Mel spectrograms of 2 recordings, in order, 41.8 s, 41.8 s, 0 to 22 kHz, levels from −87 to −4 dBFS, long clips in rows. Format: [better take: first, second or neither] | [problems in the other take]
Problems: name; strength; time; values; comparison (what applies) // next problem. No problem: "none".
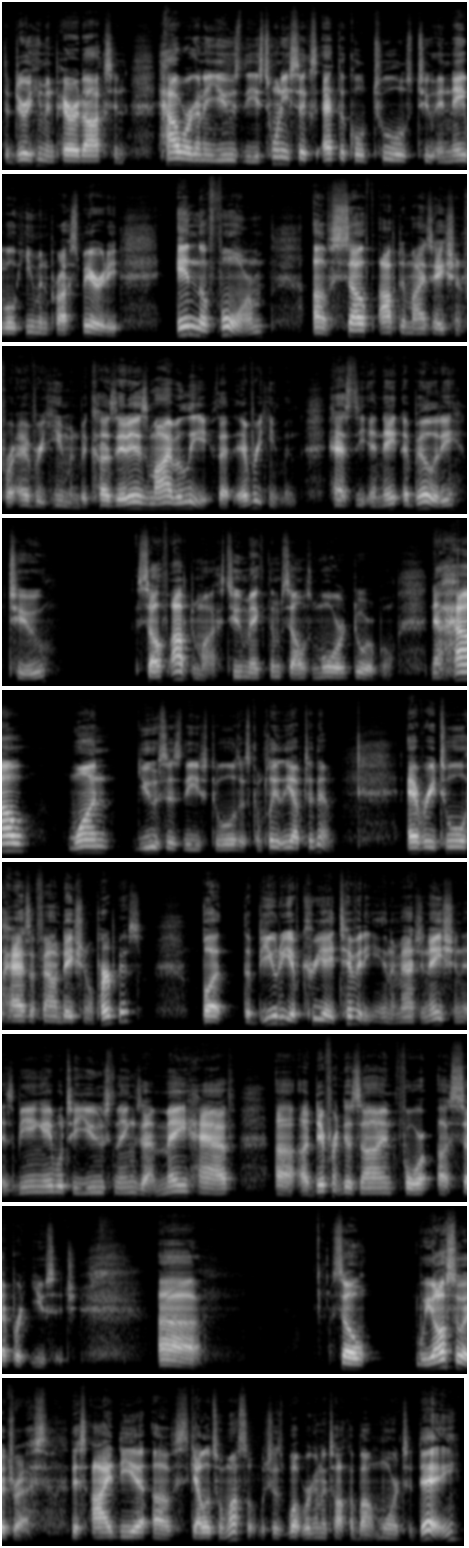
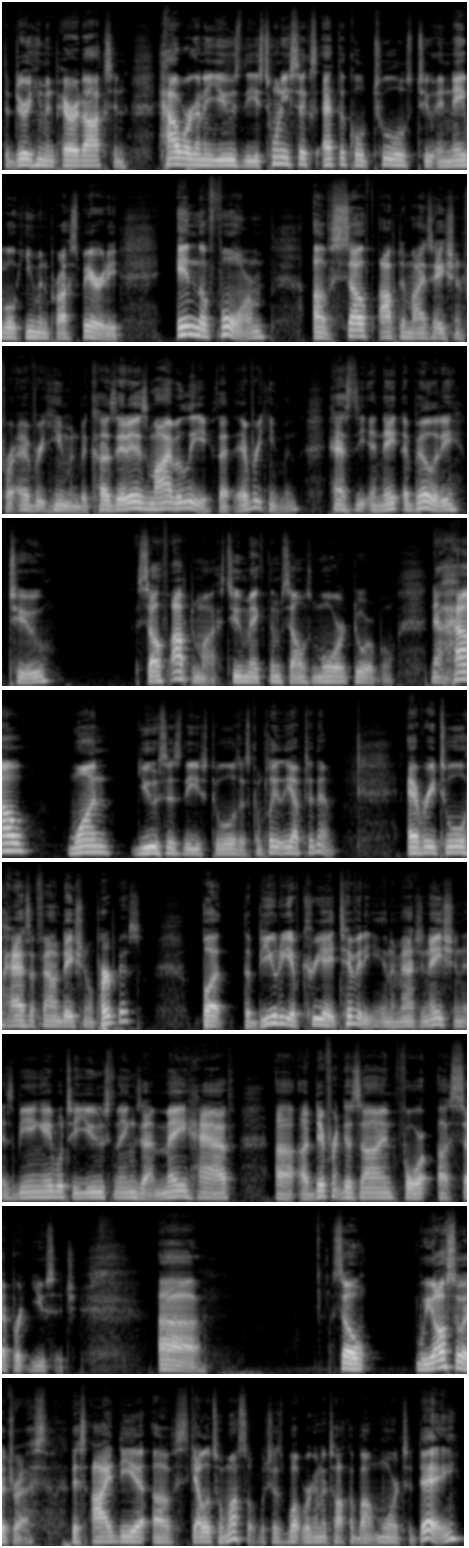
second | thin; very; fading below 400 Hz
